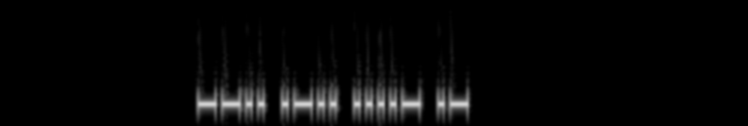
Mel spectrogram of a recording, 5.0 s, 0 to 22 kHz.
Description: Morse code, heard as a keyed tone, about 32 wpm, 700 Hz. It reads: ZL4A
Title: DXCC-100 Call Signs - 4 Characters - 30wpm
